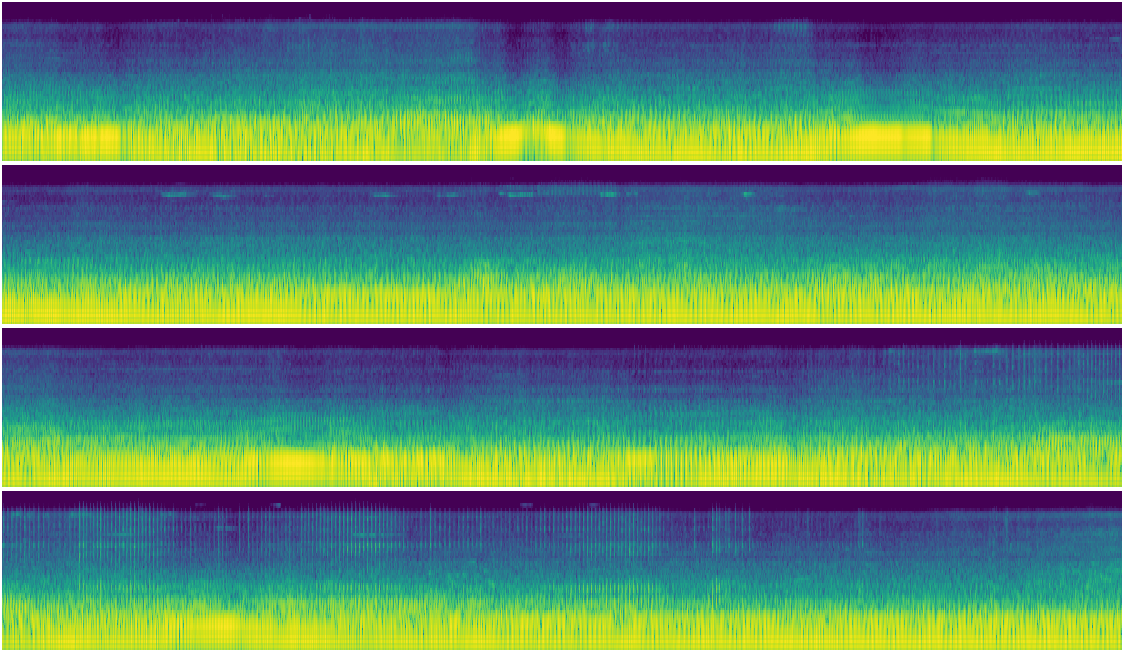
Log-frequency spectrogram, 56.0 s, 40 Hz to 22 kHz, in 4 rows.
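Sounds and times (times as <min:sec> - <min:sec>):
car engine and road drone: 0:00.0 - 0:56.0.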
